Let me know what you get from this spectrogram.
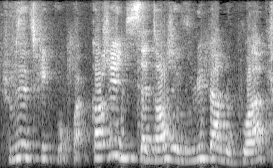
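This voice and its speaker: In a casual confessional vlog, a 19-year-old Portuguese-first-language law student talks at a quick pace with a fairly high, slightly mellow voice. She hesitates often and teases herself. Expect a roomy echo and a bit of hiss or hum.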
